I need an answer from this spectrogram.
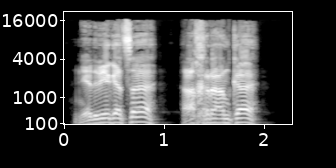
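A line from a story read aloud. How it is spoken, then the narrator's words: Loud bark. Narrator (Russian): Зубатов мог рявкнуть, и сильно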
